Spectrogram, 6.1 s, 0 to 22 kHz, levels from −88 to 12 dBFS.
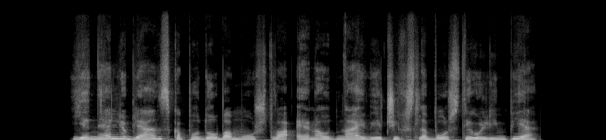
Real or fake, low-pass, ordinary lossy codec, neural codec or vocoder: fake; 19.8 kHz; none; vocoder, 44.1 kHz, 128 mel bands, Pupu-Vocoder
